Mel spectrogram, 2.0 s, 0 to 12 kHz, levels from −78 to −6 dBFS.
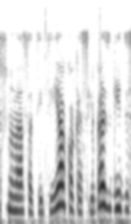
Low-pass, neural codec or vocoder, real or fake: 10.8 kHz; none; real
